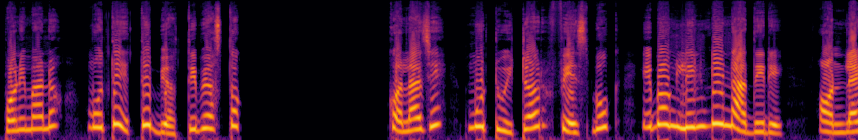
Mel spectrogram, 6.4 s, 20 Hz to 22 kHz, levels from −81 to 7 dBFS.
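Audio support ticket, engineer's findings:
Speech cuts to dead silence mid-flow at 1.81 s, resumes at 2.90 s, about 1.1 s gap. Playback stall; likely the player's buffer ran dry or its output thread was blocked. Output starved until the data feed recovered.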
